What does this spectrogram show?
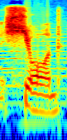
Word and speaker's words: Jord: Spelt with a J, so Hjord.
